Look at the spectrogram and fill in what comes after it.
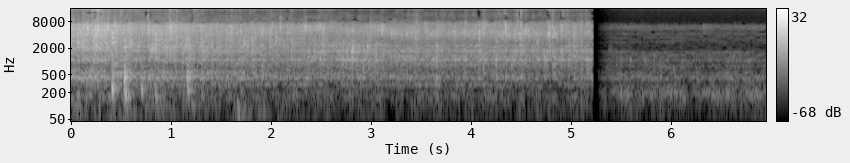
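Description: Onions and ginger-garlic paste sizzling and spitting in an Instant Pot's stainless inner pot on the high sauté setting, with a few knocks of a wooden spoon in the first second or so. A little after five seconds in, the sizzle cuts off abruptly and only a faint background remains.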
